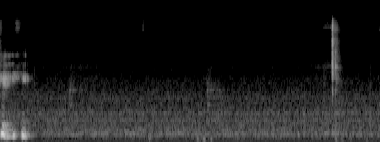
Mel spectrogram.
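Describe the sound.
Scissors cutting paper: a few quick, crisp snips at the start, a long quiet stretch of low hiss, then one more brief snip near the end.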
